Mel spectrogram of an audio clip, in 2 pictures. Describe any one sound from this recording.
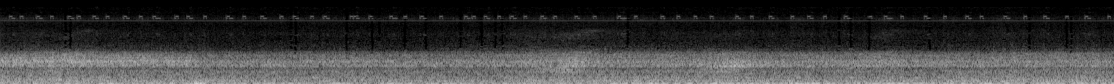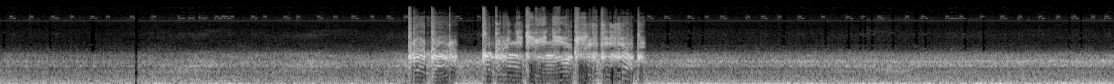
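A car's engine hums steadily with road noise from the tyres.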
